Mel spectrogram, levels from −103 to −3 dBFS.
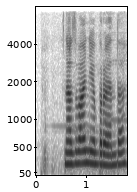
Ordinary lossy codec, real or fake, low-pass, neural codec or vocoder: MP3, 64 kbps; real; 7.2 kHz; none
